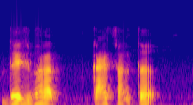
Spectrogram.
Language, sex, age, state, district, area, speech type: Marathi, male, 45-60, Maharashtra, Nashik, urban, spontaneous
